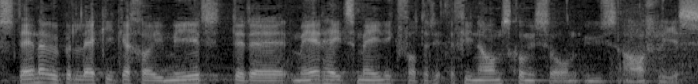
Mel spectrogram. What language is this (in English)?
Swiss German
